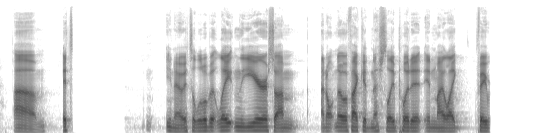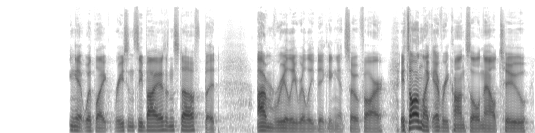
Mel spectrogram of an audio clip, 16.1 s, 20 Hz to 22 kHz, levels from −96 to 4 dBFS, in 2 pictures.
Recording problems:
audio cutting out; at 1 s for 1 s and at 7.5 s for 1.5 s

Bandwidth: 17.5 kHz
